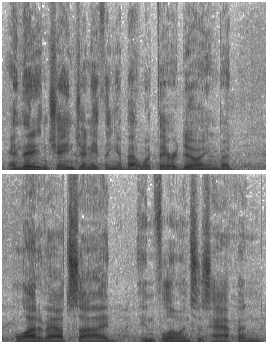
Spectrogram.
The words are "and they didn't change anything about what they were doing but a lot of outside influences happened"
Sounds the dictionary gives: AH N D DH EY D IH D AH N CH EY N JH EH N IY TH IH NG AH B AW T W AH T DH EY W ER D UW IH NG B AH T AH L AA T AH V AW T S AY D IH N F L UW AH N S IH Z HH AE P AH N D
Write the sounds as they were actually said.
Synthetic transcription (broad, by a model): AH N DH EY D IH D N CH EY N JH EH N IY TH IH NG AH B AW T W AH T DH EY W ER D UW IH NG B AH T AH L AA T AH V AW T S AY D IH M F L UW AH N S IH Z HH AE P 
